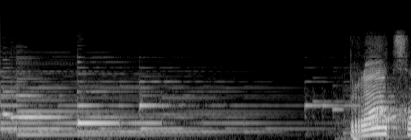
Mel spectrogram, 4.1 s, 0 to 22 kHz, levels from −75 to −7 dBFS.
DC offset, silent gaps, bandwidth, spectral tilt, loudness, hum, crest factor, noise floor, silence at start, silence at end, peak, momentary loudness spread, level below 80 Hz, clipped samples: under 0.1%; none; 9.2 kHz; -5.5 dB/octave; -25 LUFS; none; 20 dB; -46 dBFS; 0 s; 0 s; -6 dBFS; 22 LU; -46 dBFS; under 0.1%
